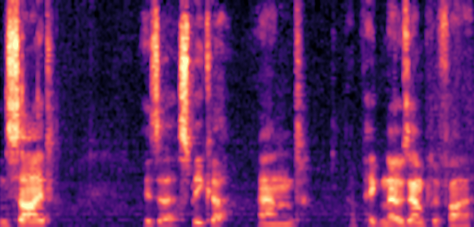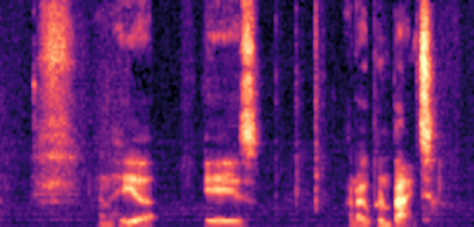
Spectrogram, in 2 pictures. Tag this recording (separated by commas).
Speech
